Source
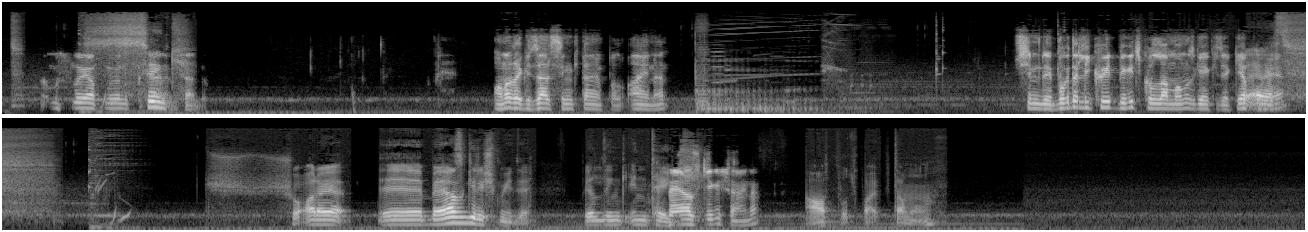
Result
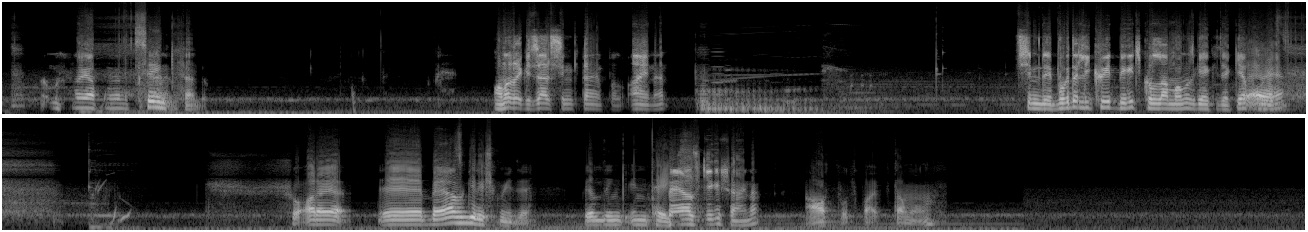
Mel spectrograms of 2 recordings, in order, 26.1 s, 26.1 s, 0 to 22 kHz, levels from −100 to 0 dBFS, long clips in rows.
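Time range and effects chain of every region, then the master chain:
0.62–1.33 s: static phaser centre 1.6 kHz, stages 8 + upward compressor, threshold -45 dBFS
5.06–6.98 s: frequency weighting D + upward expansion, over -37 dBFS
17.76–21.23 s: Butterworth band-stop 970 Hz, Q 5.8 + peaking EQ 78 Hz +3 dB 2.3 oct
whole clip: local Wiener filter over 15 samples; peak limiter -14.5 dBFS; trim -5 dB

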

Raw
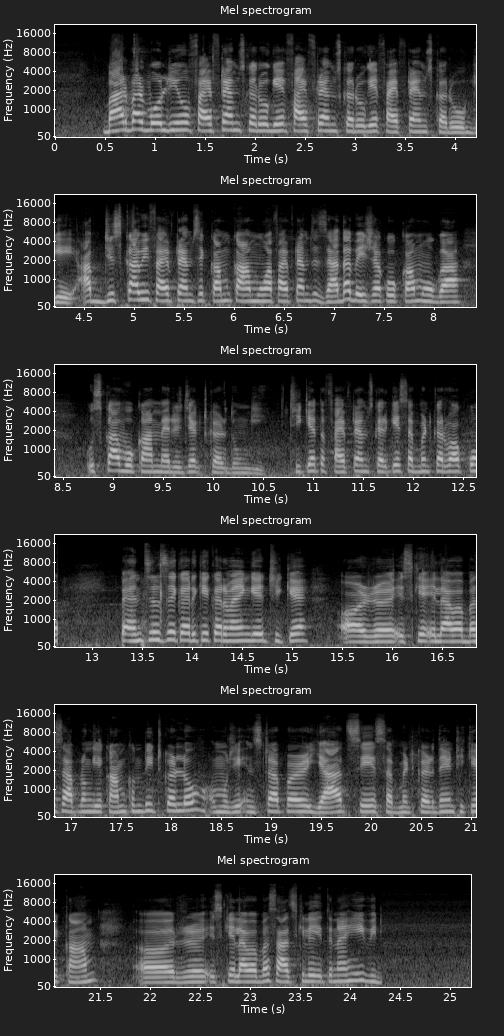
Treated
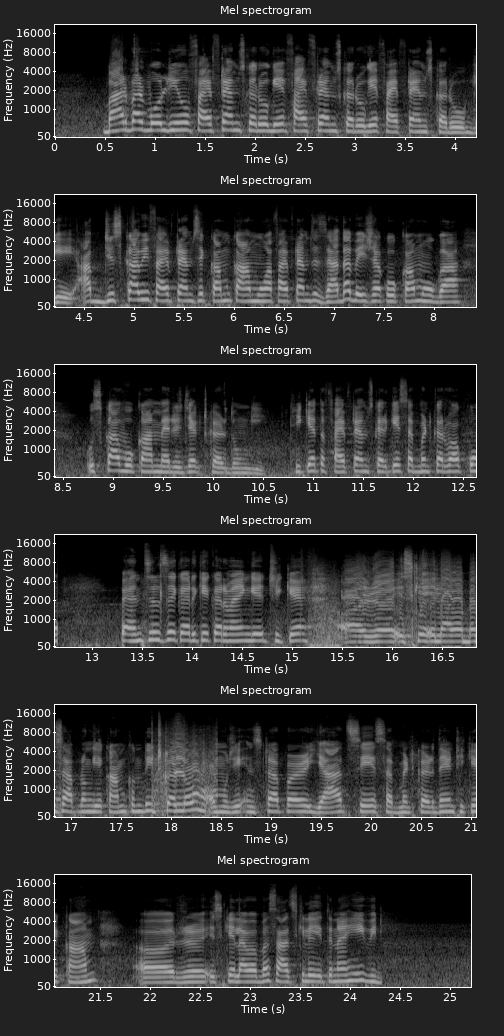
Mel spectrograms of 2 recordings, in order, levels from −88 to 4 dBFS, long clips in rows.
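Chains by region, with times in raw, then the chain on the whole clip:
15.08–16.92 s: hard clipper -26.5 dBFS + level flattener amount 70%
17.80–18.46 s: compressor with a negative ratio -26 dBFS, ratio -0.5 + overdrive pedal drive 25 dB, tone 4 kHz, clips at -16 dBFS
whole clip: level-controlled noise filter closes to 1.7 kHz, open at -23 dBFS; dynamic bell 1 kHz, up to -7 dB, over -38 dBFS, Q 2; compression, threshold -25 dBFS

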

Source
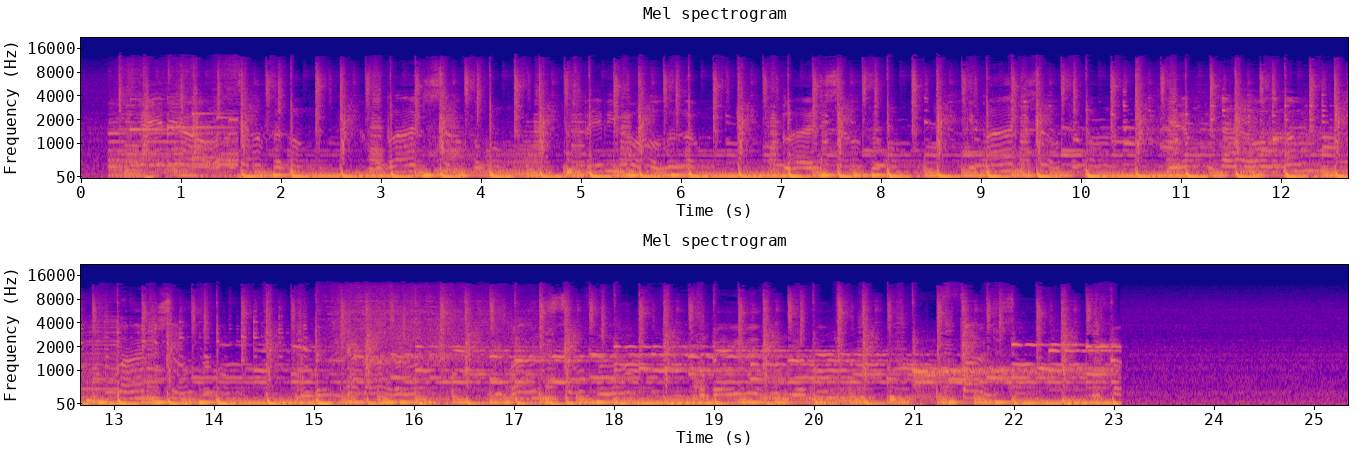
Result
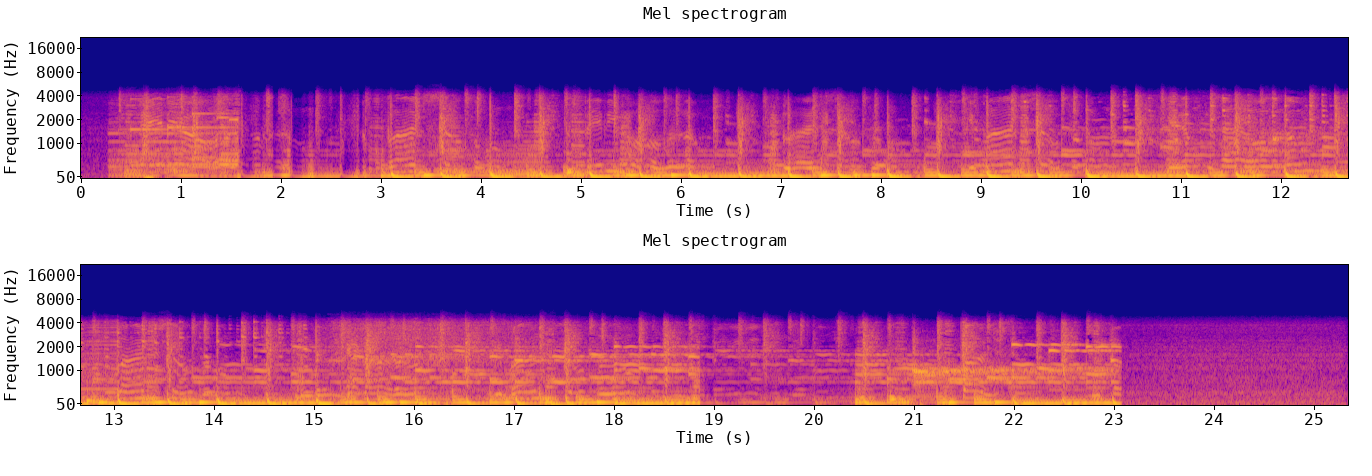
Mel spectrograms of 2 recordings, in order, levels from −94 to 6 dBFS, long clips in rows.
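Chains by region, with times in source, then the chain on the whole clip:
1.34–3.00 s: bass shelf 400 Hz -3.5 dB + compressor with a negative ratio -30 dBFS, ratio -0.5 + Savitzky-Golay filter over 15 samples
5.34–8.69 s: distance through air 230 m + loudspeaker Doppler distortion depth 0.17 ms
18.85–20.41 s: pre-emphasis filter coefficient 0.9 + flutter echo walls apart 10.3 m, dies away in 0.22 s
whole clip: steep low-pass 4 kHz 96 dB/octave; level rider gain up to 11.5 dB

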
